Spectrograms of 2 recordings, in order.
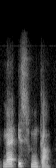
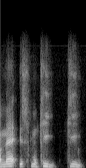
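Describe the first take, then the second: First: "ismuka" ending on an open "ka"; final fatha sound. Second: "ismuki" ending on an "ee" vowel; final kasra sound. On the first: Teacher shows the form for a man, "ismuka" ending in an open "a". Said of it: "je peux ouvrir ma bouche un peu". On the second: Teacher shows the form for a woman, "ismuki" ending in "kee". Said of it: "je peux le prononcer comme cela". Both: Shown as a demonstration.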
